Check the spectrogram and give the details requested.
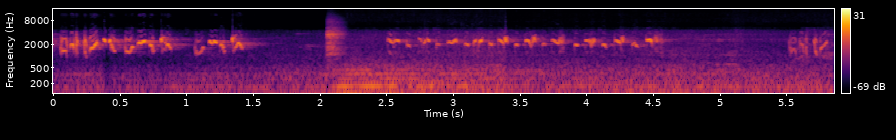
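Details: Yellow-vented bulbul, a wild bird in the forest in the morning, singing lively bubbling phrases of quick, rolling, chattering notes in two bursts, separated by a single loud click and a short pause.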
